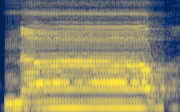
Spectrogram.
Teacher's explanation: या हमजा ज़बर या, यातियाना बिकुर्बानिन, बिकुर्बानिन ताकुलुहुन नार, यहाँ पर भी ता को हमजा साकिन के साथ मिलाएंगे तो झटके के साथ अदा करेंगे और यहाँ नून मुशद्दद पर गुना करेंगे और आखिर में रा जो है ये साकिन हो जाएगी वक़्फ़ की सूरत में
